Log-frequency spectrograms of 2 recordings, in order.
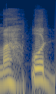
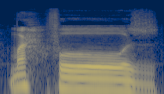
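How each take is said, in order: First: The final consonant sounds like a d. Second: The final consonant sounds like a z. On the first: The speaker calls it wrong. "Jangan mahfud ya" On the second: The speaker calls it right.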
